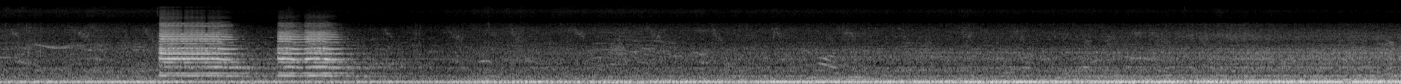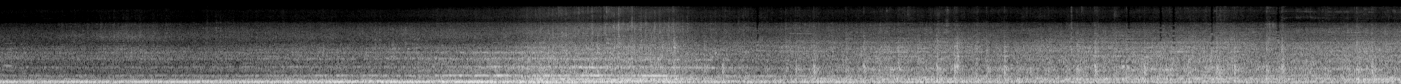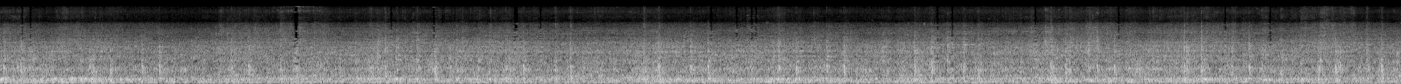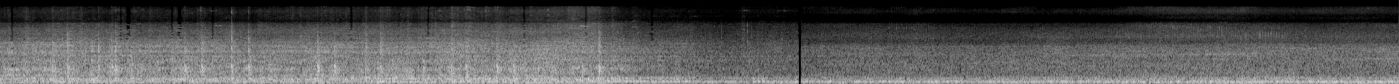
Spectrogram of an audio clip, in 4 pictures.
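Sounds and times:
diesel locomotive engine drone: 0:00.0 - 0:56.0
train wheels clattering over joints: 0:21.6 - 0:48.4.

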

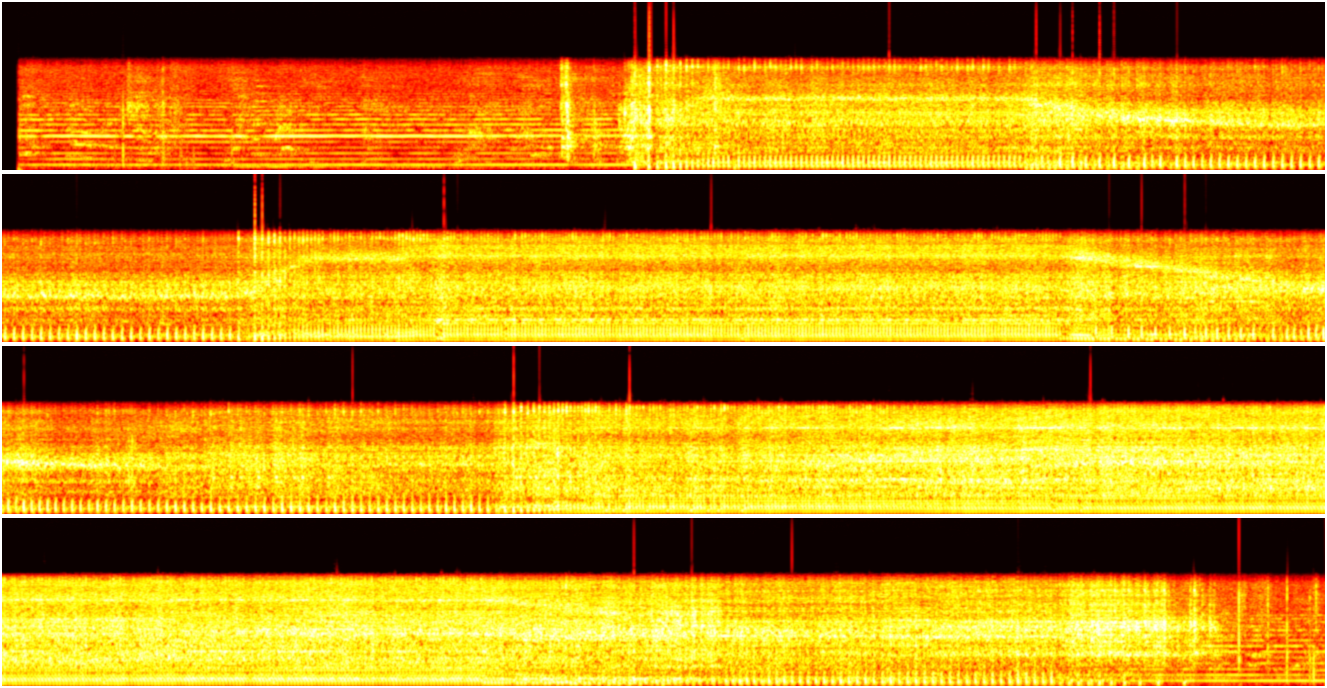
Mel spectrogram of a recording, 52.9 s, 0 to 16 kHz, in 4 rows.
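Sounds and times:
whine falling in pitch: 0:00.2 - 0:06.3
petrol engine revving and idling: 0:00.2 - 0:52.9.

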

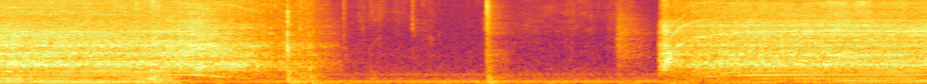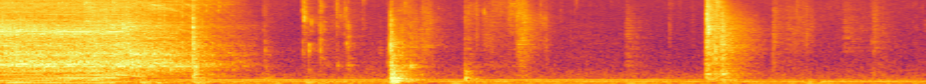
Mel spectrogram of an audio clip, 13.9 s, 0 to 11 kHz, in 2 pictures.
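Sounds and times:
electric fillet knife buzzing: 0:00.0 - 0:02.6, 0:05.0 - 0:08.8.

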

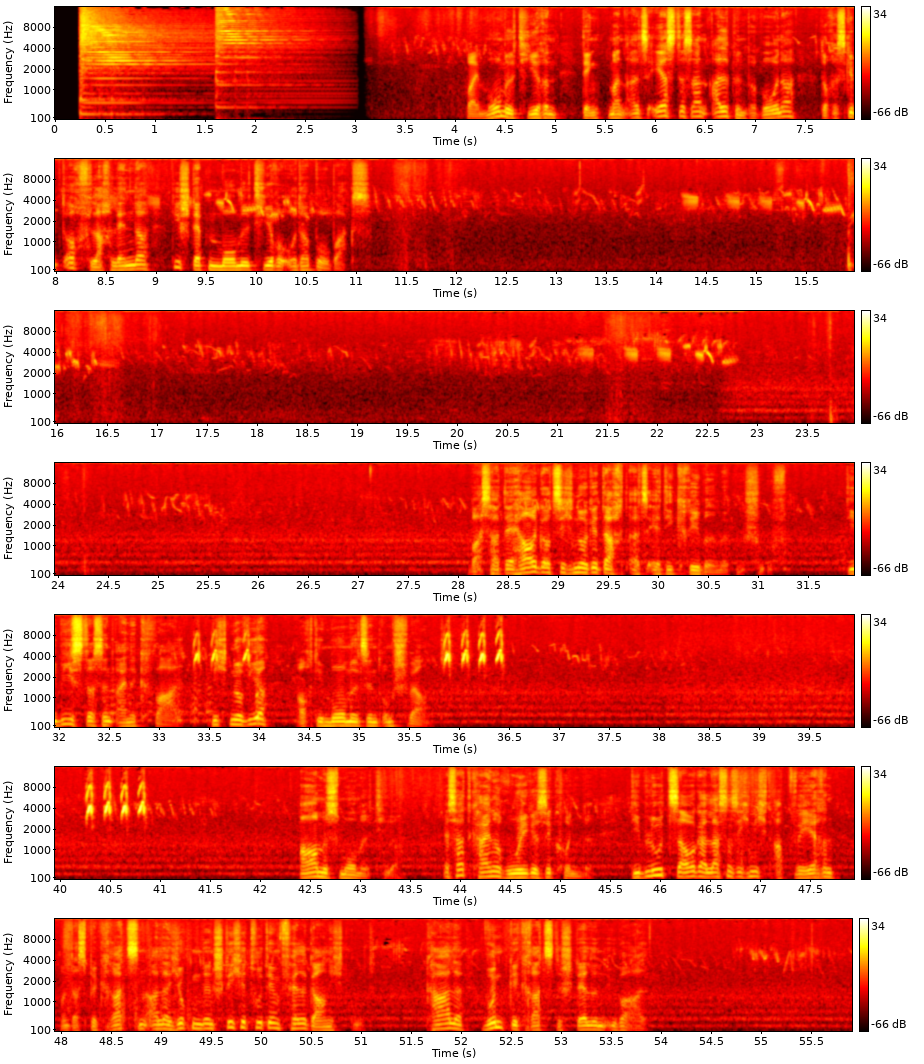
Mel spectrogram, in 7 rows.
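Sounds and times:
swarm of flies buzzing: 0:03.5 - 0:55.9
high quick chirping calls: 0:08.6 - 0:22.8, 0:31.0 - 0:34.6, 0:35.5 - 0:38.4, 0:39.8 - 0:42.3
sharp high chirps: 0:35.8 - 0:36.5, 0:40.3 - 0:41.0.

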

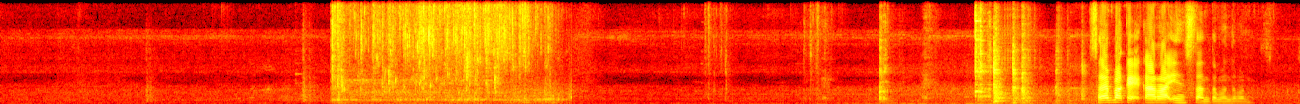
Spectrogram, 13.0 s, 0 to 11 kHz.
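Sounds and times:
tap running into sink: 0:03.3 - 0:05.7.

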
